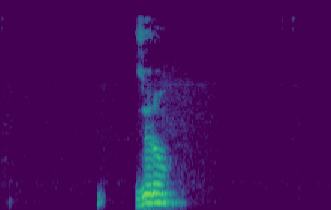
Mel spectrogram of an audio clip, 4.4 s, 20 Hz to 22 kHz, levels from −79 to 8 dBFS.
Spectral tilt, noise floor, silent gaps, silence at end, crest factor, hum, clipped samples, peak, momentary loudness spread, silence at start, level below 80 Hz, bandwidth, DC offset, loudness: -7.5 dB/octave; -72 dBFS; none; 2.05 s; 22 dB; none; under 0.1%; -2 dBFS; 29 LU; 1.3 s; -56 dBFS; 16 kHz; under 0.1%; -17 LUFS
